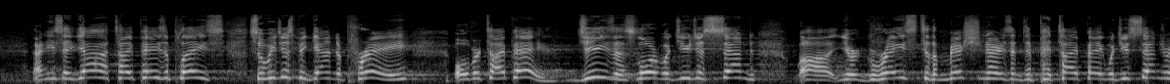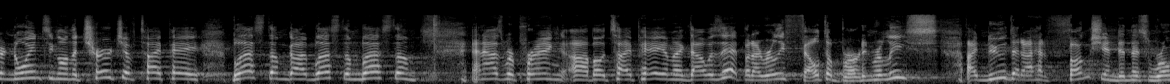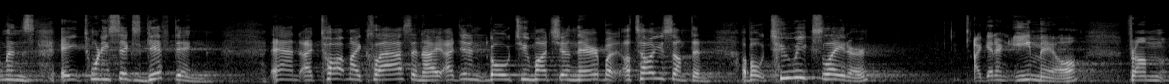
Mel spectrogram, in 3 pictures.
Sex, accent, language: male, American, English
